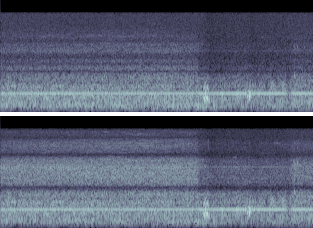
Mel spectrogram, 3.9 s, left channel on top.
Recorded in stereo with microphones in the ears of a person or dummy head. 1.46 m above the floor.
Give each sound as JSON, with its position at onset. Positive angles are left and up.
{"t": 0.0, "sound": "a vehicle", "side_deg": -70}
